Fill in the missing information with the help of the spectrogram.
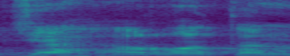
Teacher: جہرتن را کو پر پڑھیں گے، تنوین میں اخفا ہو رہا ہے، تنوین کی آواز کو ناک میں چھپا کر پڑھیں گے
